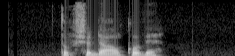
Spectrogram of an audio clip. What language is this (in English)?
Czech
